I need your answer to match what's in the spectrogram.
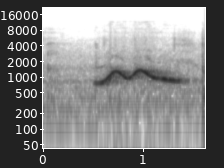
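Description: A single human whistle, clear, sliding up and wavering twice before trailing off over about a second, ending with a brief click.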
